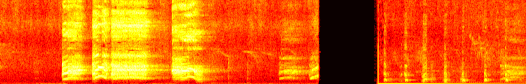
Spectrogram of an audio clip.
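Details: A hybrid junglefowl rooster, a captive-bred Thai fighting-cock cross, gives a loud, hoarse, broken crow, then a quick run of sharp clucks after a brief silence.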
